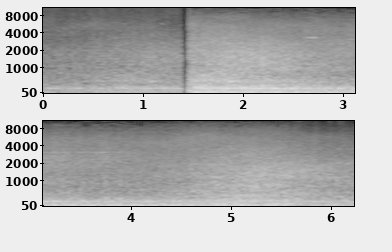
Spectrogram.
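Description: Road traffic ambience: a steady wash of traffic noise with a low engine hum. It cuts out for an instant about a second and a half in and comes back louder.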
